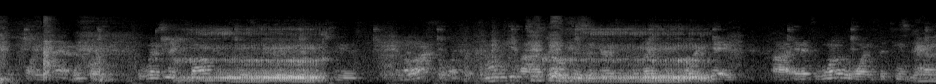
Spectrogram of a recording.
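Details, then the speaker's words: Elderly man (grandpa) snoring while asleep: loud, rough, rattling snores in long drawn-out breaths with quieter gaps between them; heavy snoring. "okay if you follow me over here we got this big specimen we don't know what the hell he is doing it's the most obnoxious noise i have ever heard in my entire life"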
